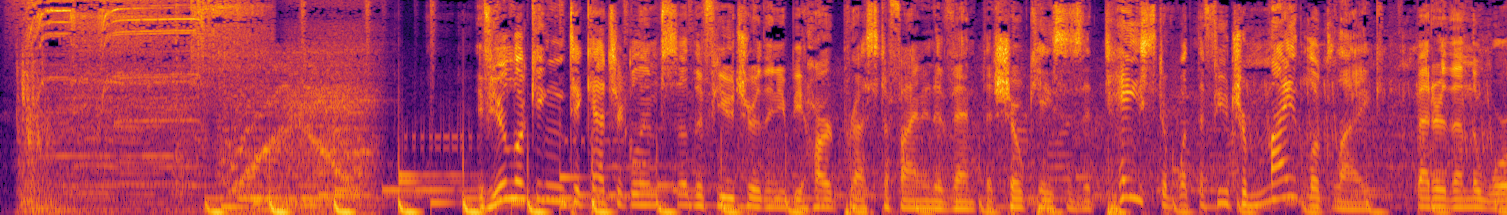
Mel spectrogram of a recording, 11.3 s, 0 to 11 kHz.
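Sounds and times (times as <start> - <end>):
motorized whir of a smart door lock: 0.0 - 2.9
speech: 3.6 - 11.3.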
